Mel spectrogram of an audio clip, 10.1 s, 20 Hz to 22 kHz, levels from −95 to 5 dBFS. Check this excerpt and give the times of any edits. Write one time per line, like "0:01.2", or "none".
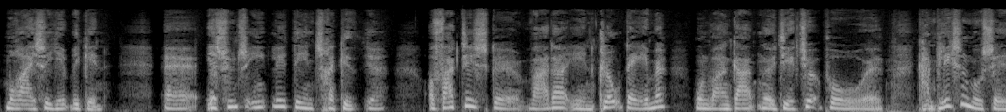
none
